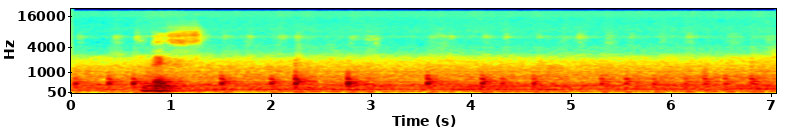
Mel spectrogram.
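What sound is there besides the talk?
writing on a board while explaining math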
